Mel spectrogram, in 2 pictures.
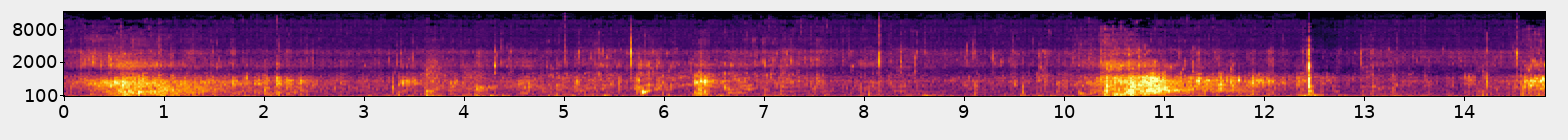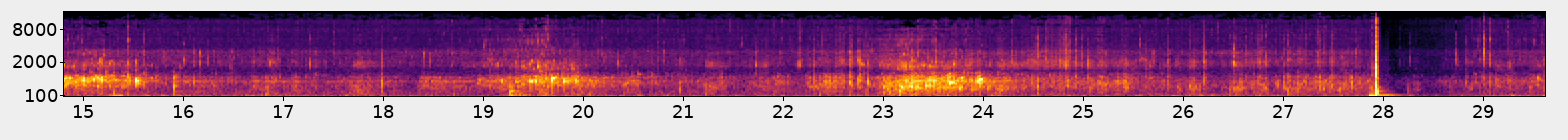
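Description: Muffled underwater sound of water moving around a diver's camera housing: a steady hiss with gurgling swells every few seconds, and one sharp knock near the end.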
